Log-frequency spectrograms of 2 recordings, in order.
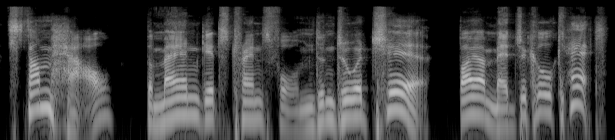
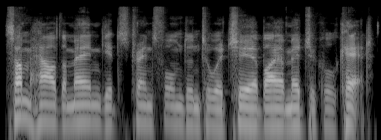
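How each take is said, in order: First: It is said with dramatic, lively expression. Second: It is said flatly, with little expression. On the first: It makes the story sound surprising and interesting. The speaker calls it right. "you can be a little bit more dramatic" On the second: It makes the story sound uninteresting. The speaker calls it wrong. "instead of just saying... That doesn't sound so interesting"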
